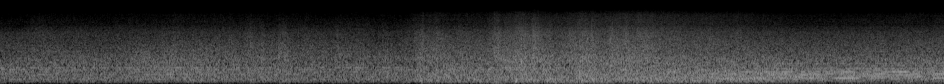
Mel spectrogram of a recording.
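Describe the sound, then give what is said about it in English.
Ocean waves wash onto the shore in a steady, hissing roar that swells louder about halfway through as a bigger wave breaks. No one speaks. “And before you close your eyes to rest, you look out into the ocean. Watch the horizon and how the ocean meets the sky.”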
